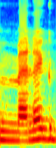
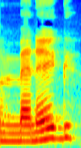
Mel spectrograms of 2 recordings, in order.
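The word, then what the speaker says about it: Moennig: The only things that are different that I'll sort of go over is that I play with a Meneg barrel on my B-flat clarinet because my B-flat clarinet runs super sharp.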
